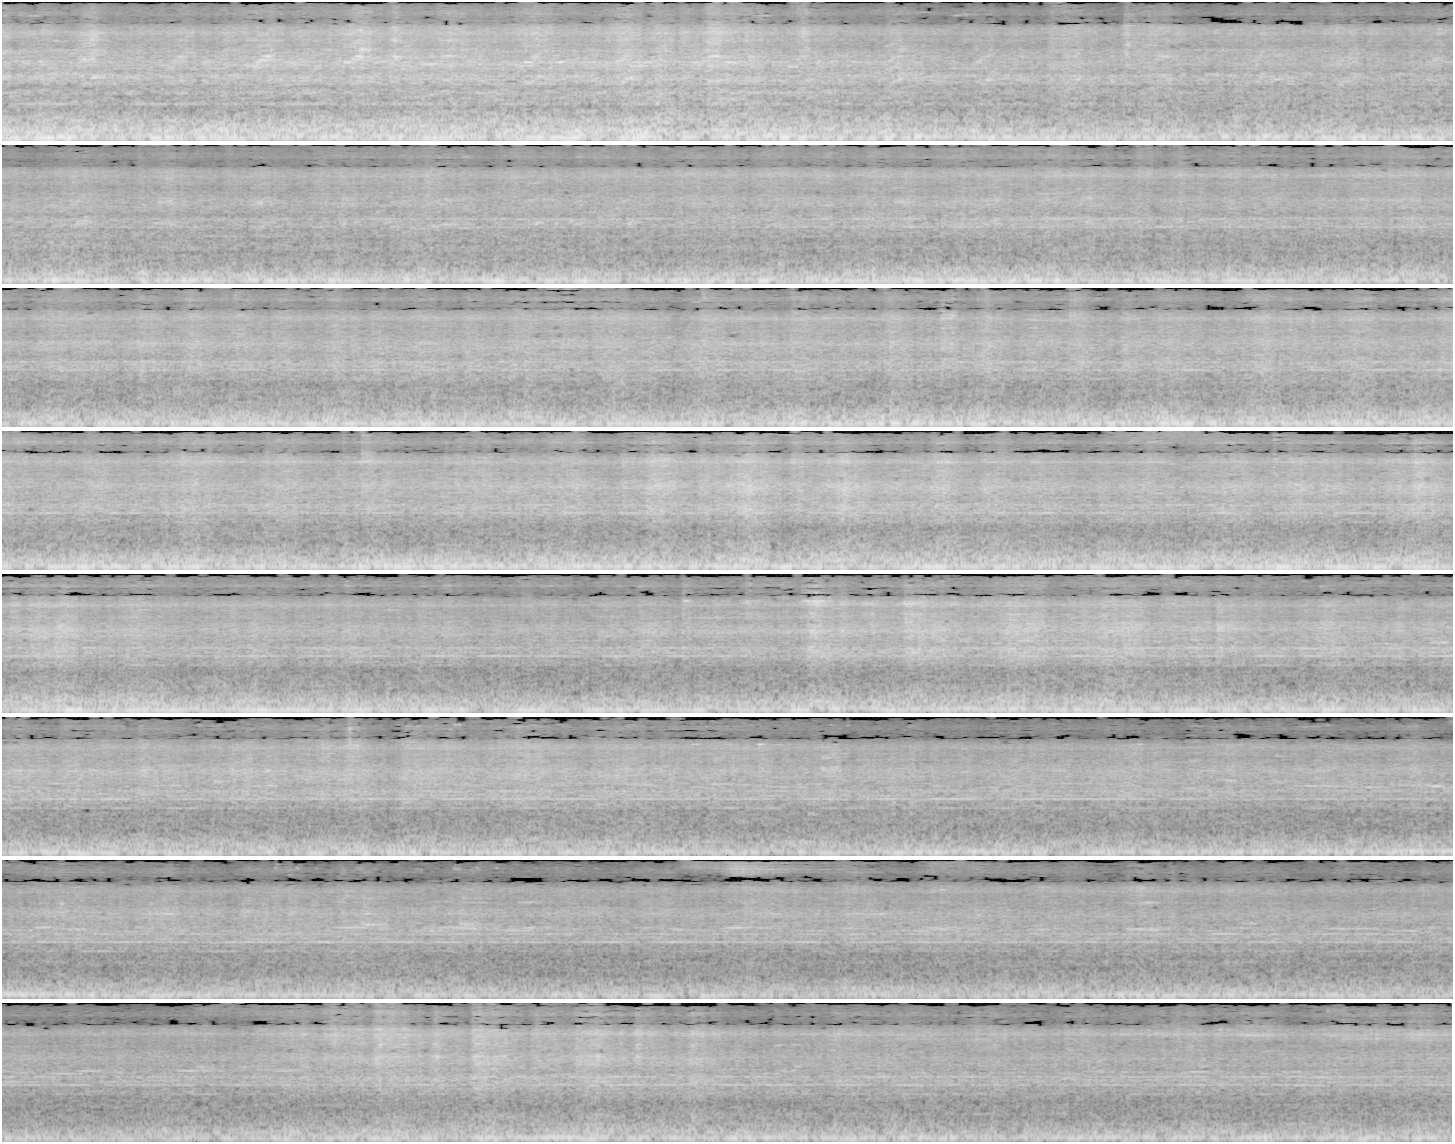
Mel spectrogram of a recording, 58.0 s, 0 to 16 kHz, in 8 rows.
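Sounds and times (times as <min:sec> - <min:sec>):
steel wheels rumbling on rails: 0:00.0 - 0:58.0.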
